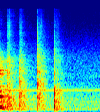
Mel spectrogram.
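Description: A few light clicks and taps in the first second or so as the opened plasma cutter's chassis is handled, then a quiet room.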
